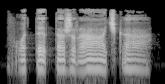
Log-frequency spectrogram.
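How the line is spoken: Reverent whisper. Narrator (Russian): благоговейно прошептал непосредственный Лок

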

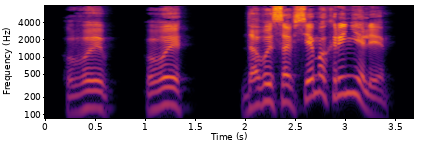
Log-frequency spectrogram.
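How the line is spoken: Roared. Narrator (Russian): взревел Шекл

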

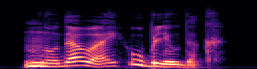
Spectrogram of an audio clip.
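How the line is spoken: Sneering, provocative drawl. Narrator (Russian): Ехидно тянет Асад, нарочно провоцируя

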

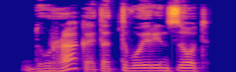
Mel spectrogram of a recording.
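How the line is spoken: Chuckling. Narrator (Russian): хохотнул Дезмонд

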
